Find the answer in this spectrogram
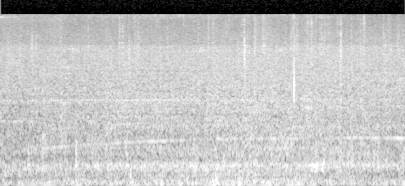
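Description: Electric golf cart driving along: a steady rumble of tyres and body with a thin motor whine that rises slowly in pitch as the cart gains speed.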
